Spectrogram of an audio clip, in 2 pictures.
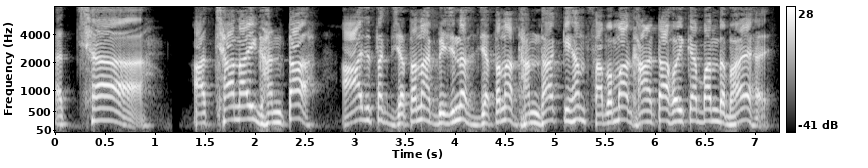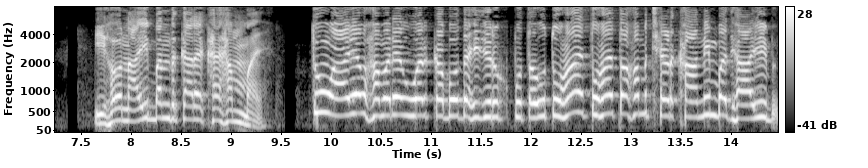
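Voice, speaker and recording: Speaking in a cartoonish character voice, a woman keeps a moderate pace and a high pitch, her pitch swinging very widely while her loudness stays very even. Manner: gruff, argumentative.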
